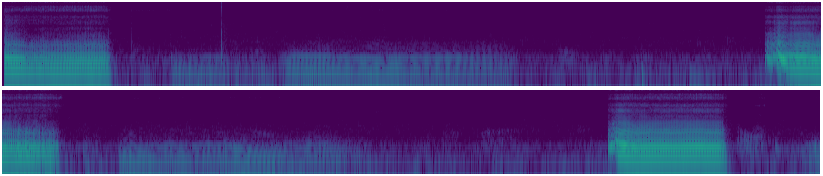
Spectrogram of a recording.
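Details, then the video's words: Female bulldog napping indoors, hard to wake: loud rasping snores in long bursts about every eight seconds, with softer wavering breaths between them. "Snoring Bulldog"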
